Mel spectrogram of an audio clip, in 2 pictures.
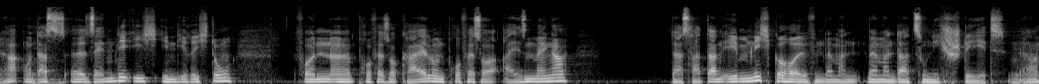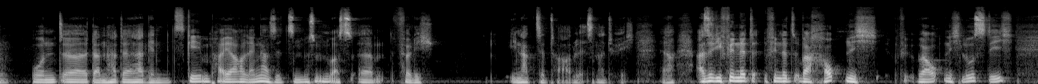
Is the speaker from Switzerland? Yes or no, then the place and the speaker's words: yes; Switzerland; accent: Swiss German; dann bin ich immer mehr ins Schweizerdeutsch oh abgerutscht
